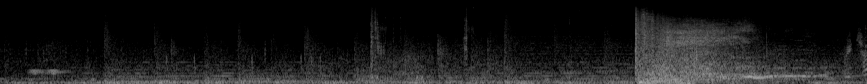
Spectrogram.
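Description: Gunfire in XCOM 2: a string of sharp shots cracks over a steady game backdrop, then a heavy, loud blast bursts out near the end and fades into a rumbling roar.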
